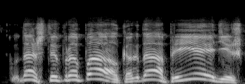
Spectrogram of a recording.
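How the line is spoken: Shouting. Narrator (Russian): кричал я

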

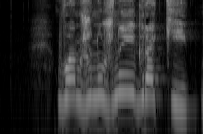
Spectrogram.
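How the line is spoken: Pleading. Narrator (Russian): взмолился Малхой

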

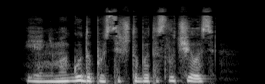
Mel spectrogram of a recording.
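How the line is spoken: Whisper. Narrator (Russian): прошептал Икинг

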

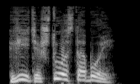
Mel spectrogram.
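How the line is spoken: Terrified shout. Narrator (Russian): в ужасе крикнула Катя

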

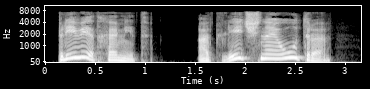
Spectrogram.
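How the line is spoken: Forced cheerfulness. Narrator (Russian): Наигранно бодро сказала я

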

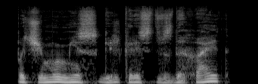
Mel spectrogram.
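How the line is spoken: Whisper. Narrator (Russian): шепнул я

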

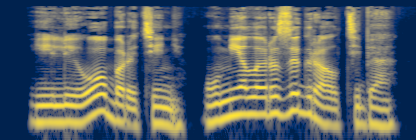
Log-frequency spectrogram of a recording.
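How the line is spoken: Grumbling. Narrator (Russian): проворчал Тони

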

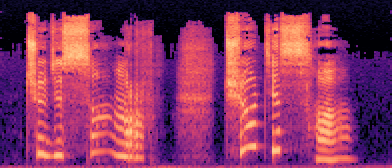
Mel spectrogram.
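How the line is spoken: Drawn-out, languid drawl. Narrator (Russian): протянула Тутти, потягиваясь

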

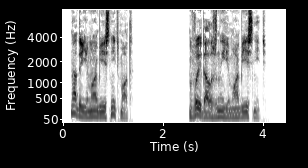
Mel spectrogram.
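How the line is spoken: Very calm. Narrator (Russian): Мерфи очень спокойно сказал

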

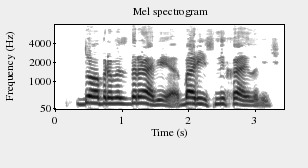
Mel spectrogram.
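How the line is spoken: Mumble with forced smile. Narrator (Russian): вымоченно улыбаясь, промямлил Семка

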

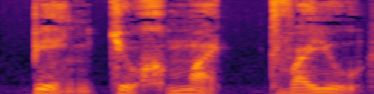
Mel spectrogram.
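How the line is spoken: Angry. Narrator (Russian): зло сказал

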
